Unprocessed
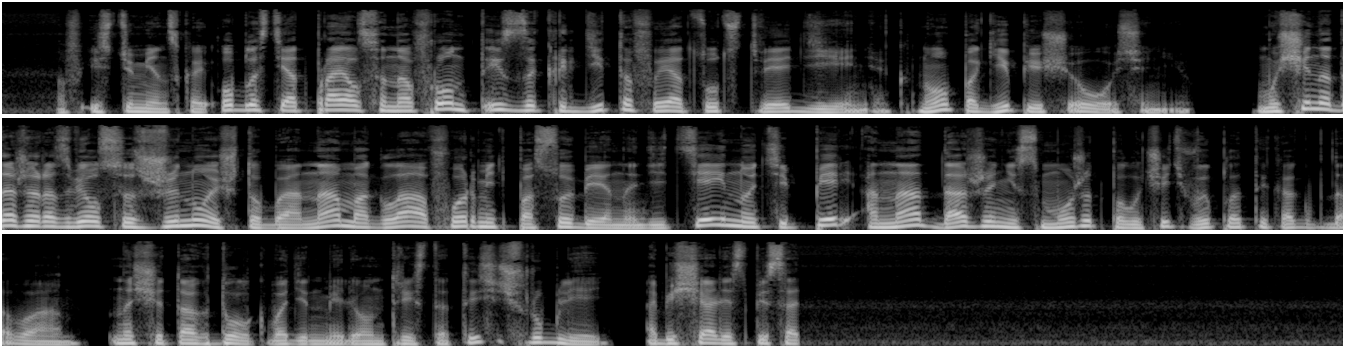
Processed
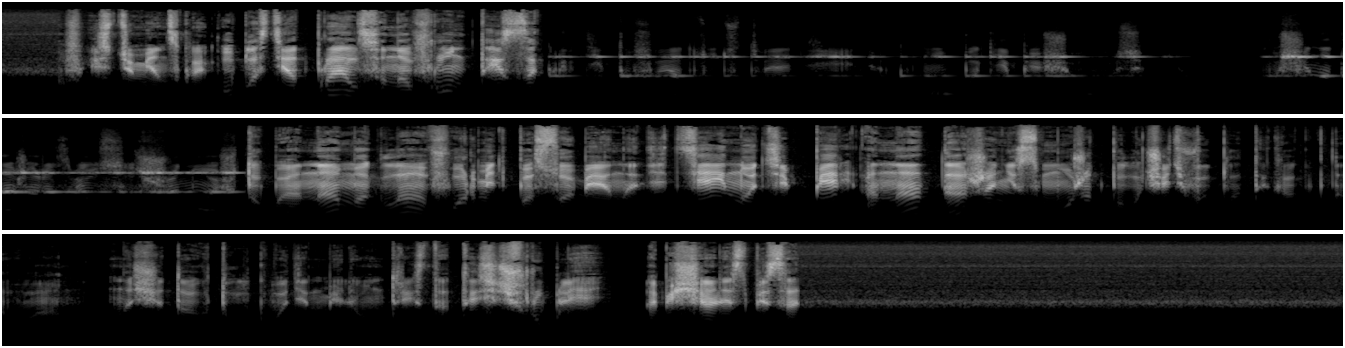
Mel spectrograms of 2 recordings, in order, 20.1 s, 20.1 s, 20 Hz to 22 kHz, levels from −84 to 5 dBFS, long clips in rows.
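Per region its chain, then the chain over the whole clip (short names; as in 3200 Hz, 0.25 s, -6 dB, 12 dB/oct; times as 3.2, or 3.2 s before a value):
2.7–7.92 transient shaper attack -3 dB, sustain +7 dB + bell 680 Hz +14 dB 1.2 oct + octave resonator F#, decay 0.2 s
12.69–15.54 bell 200 Hz -12.5 dB 1.8 oct + compressor 8:1, threshold -35 dBFS
whole clip: Chebyshev high-pass 1800 Hz, order 6; maximiser +18 dB; gain -3 dB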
